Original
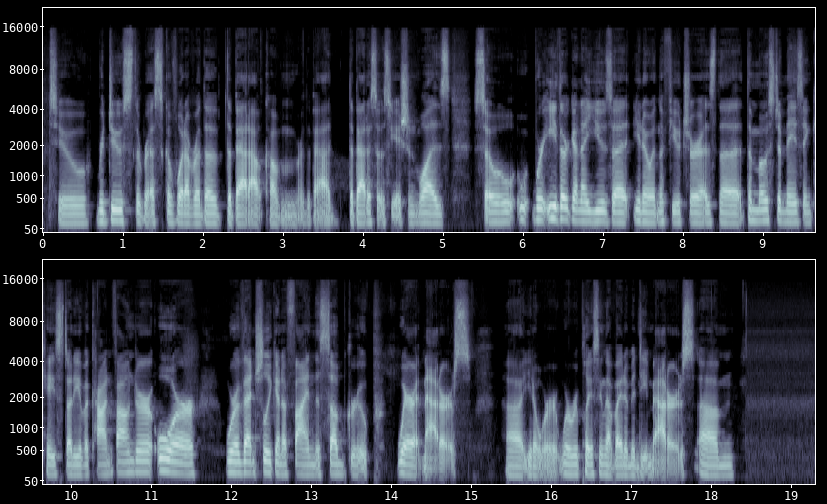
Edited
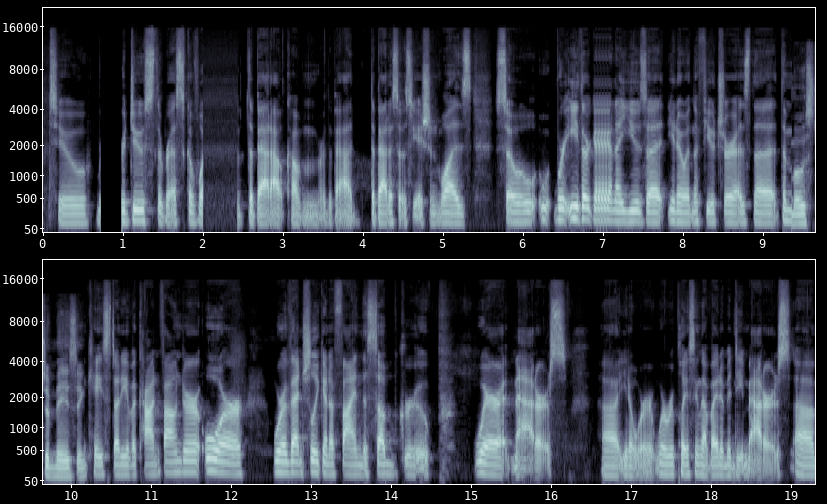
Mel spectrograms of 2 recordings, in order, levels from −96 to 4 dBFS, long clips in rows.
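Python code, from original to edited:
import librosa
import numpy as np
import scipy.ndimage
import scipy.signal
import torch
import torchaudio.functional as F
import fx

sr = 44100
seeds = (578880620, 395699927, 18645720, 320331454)

y = fx.edit(x, sr, fx.insert_silence(at_s=0.71, length_s=0.27),
    fx.room_tone_fill(start_s=1.72, length_s=0.44),
    fx.stutter(start_s=6.61, slice_s=0.04, count=5),
    fx.speed_span(start_s=8.92, length_s=0.65, speed=0.8),
    fx.stretch_span(start_s=13.33, length_s=1.21, factor=1.5), tone=tone)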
